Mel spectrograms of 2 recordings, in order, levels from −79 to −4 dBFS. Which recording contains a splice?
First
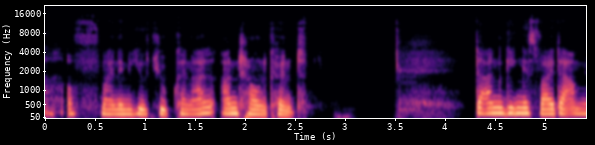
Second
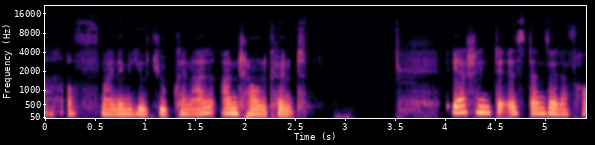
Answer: second; 1 cut; at 3.9 s

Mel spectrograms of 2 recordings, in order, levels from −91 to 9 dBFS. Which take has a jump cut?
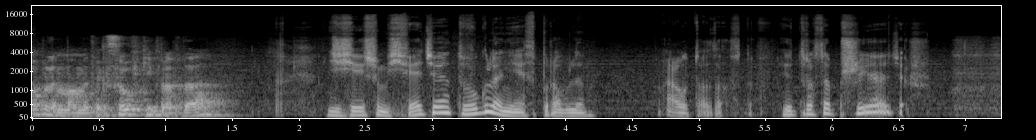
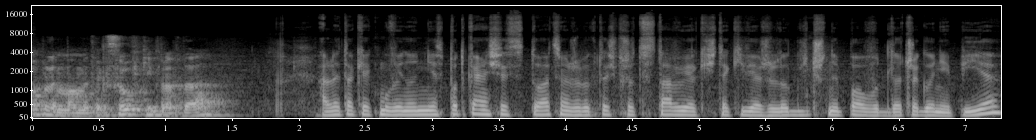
second; 1 cut; at 2.1 s

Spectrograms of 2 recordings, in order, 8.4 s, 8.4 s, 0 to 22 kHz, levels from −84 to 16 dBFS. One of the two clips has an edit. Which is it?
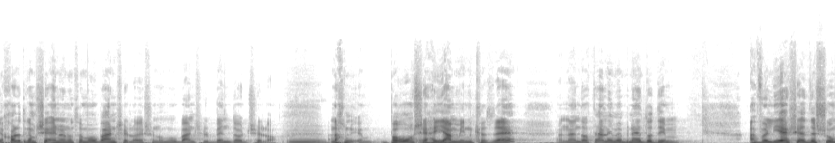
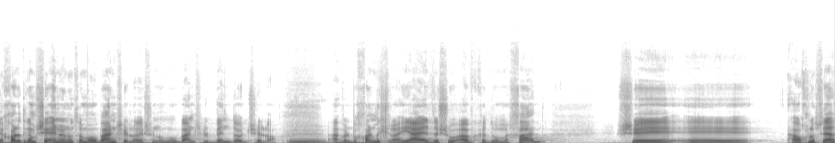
first; 2 cuts; at 3.3 s, 5.6 s

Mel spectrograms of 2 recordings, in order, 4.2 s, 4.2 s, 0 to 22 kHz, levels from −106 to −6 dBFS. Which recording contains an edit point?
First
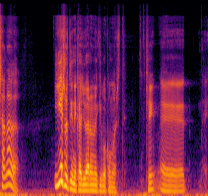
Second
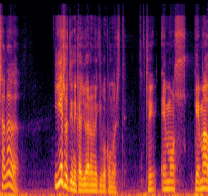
second; 1 cut; at 3.1 s

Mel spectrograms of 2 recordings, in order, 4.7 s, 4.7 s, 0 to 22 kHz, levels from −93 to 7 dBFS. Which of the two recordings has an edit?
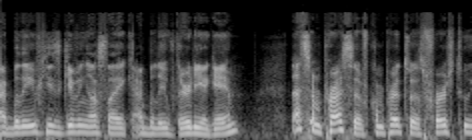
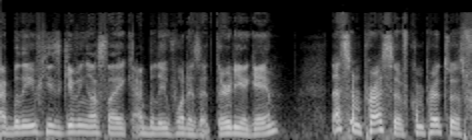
first; 1 cut; at 1.7 s

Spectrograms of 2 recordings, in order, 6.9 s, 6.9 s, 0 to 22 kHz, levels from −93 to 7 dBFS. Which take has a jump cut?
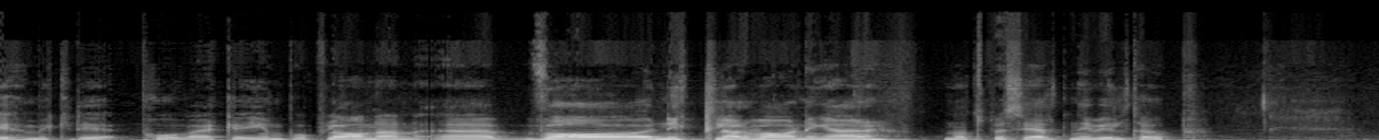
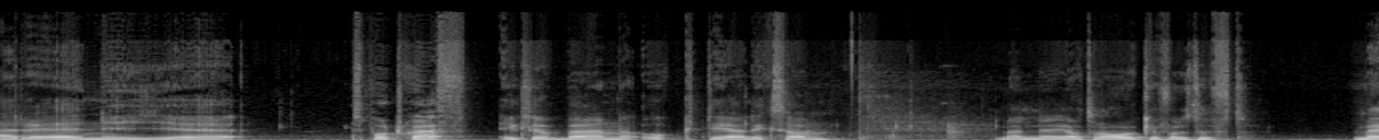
second; 1 cut; at 5.0 s

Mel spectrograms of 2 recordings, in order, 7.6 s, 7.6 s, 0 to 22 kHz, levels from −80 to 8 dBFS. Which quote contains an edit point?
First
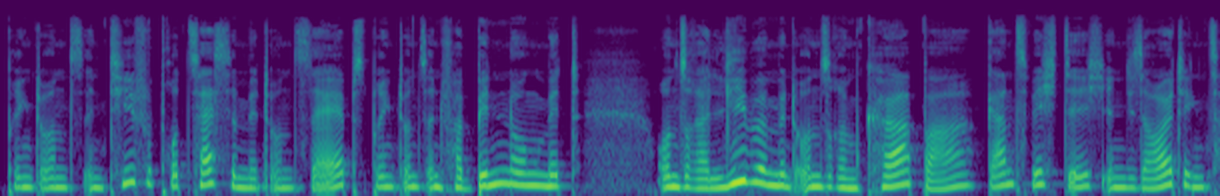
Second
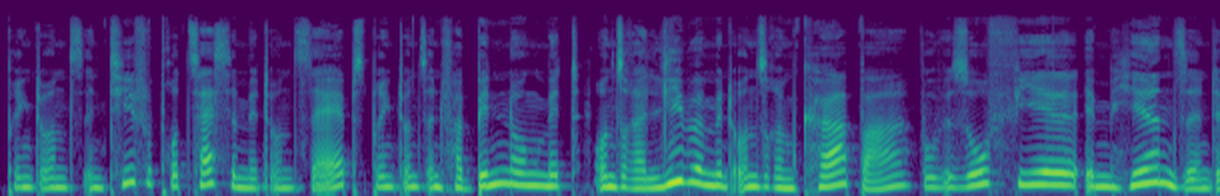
second; 2 cuts; at 3.7 s, 5.7 s

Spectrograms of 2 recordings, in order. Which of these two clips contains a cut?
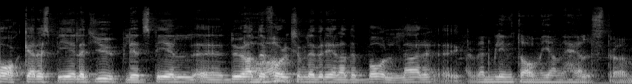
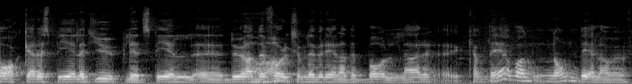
first; 1 cut; at 4.6 s

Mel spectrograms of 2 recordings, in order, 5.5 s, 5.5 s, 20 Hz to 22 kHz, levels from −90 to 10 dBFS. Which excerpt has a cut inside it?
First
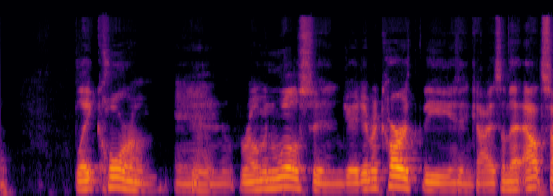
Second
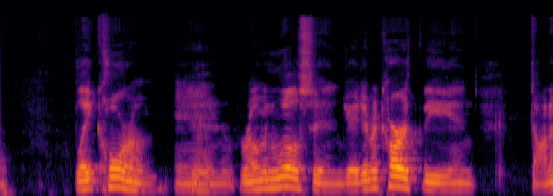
first; 1 cut; at 4.5 s

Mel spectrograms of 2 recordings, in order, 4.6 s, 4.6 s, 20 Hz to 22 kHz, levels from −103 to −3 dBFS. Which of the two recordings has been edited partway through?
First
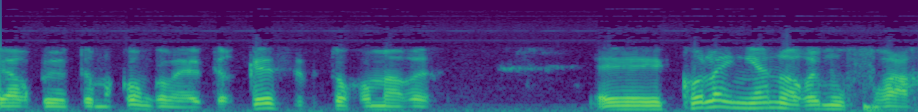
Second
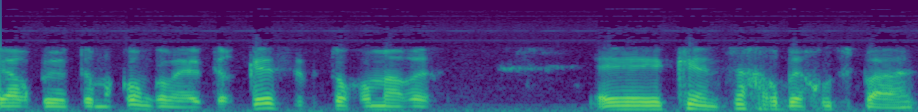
first; 1 cut; at 3.3 s

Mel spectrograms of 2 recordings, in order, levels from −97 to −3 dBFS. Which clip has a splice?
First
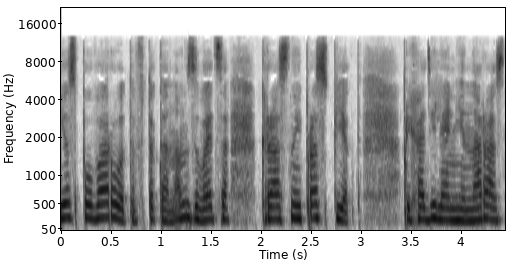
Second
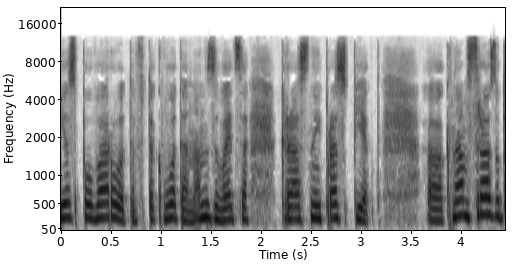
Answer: first; 2 cuts; at 1.0 s, 3.4 s

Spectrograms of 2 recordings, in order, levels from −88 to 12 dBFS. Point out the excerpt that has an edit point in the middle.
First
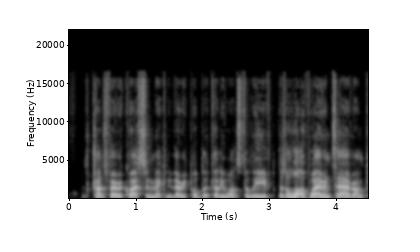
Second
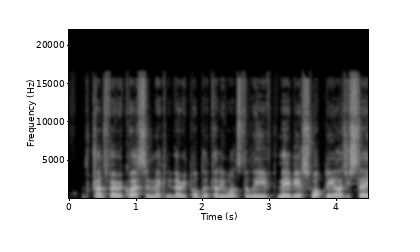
first; 1 cut; at 3.0 s

